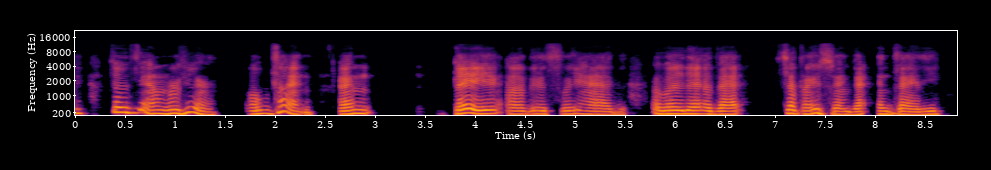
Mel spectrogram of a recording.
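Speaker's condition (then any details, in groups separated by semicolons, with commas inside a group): Spinal muscular atrophy; genetic, from birth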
